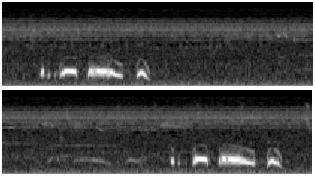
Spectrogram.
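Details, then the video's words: Spotted dove (tekukur) calls in 'pokal tanggung' style. A mellow coo phrase of pips, a flat coo, a falling long coo and a hooked note opens the recording. After a long pause with faint sounds, the same phrase returns. "SUARA PANGGILAN BURUNG TEKUKUR POKAL TANGGUNG"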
